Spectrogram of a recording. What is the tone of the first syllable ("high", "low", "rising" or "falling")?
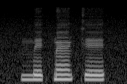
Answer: low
